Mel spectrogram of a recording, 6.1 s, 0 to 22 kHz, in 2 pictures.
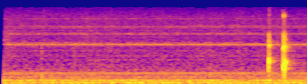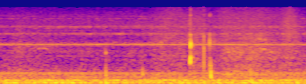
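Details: Newborn infant, age 0 months, hiccuping: two brief, sharp throat catches over a steady low hum of room noise; hiccups.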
